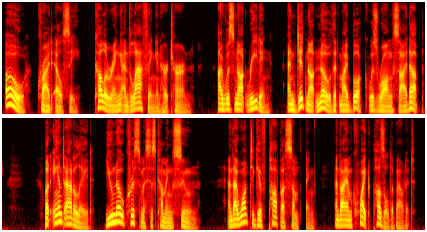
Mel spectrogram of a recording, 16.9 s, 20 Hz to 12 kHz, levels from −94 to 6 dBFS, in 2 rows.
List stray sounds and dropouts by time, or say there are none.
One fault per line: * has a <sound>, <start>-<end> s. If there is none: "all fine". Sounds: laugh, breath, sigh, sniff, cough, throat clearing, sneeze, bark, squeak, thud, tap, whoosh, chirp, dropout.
* has a dropout, 14.4-14.5 s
